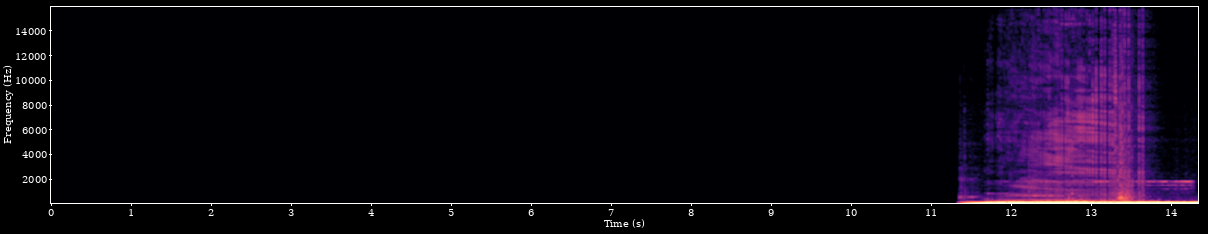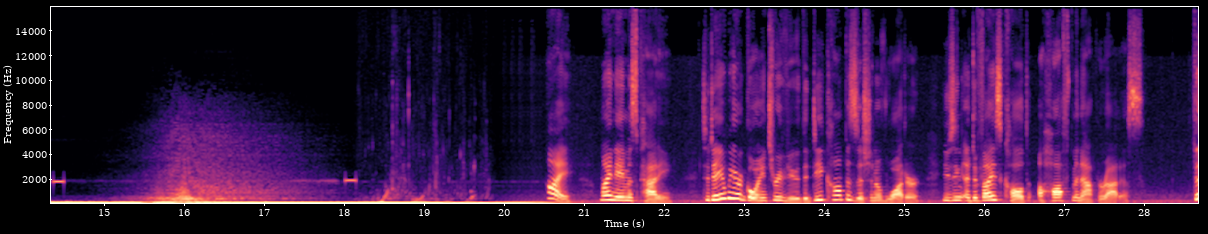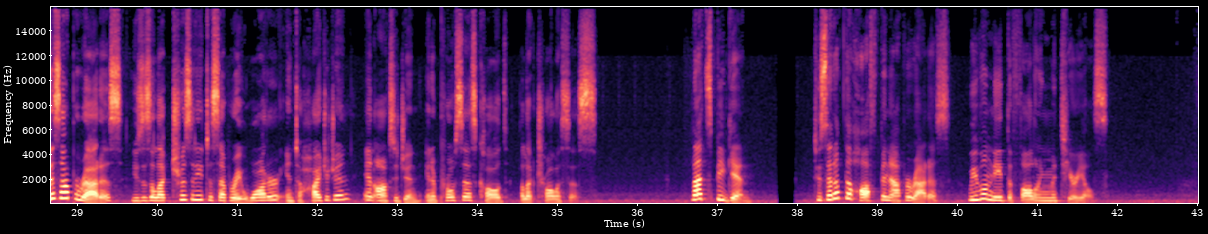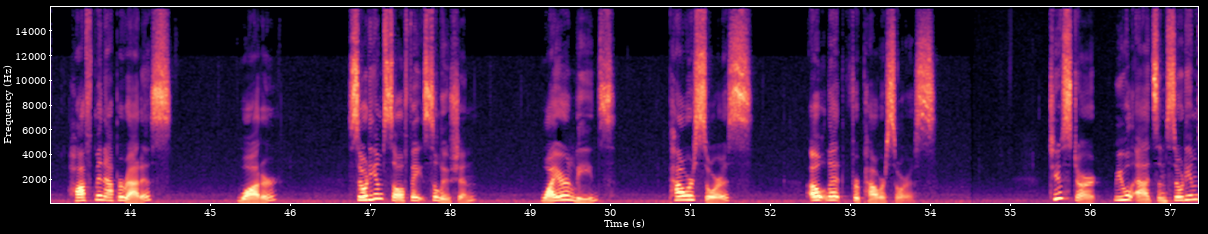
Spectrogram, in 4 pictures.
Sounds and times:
Water: 18.3s - 20.4s.

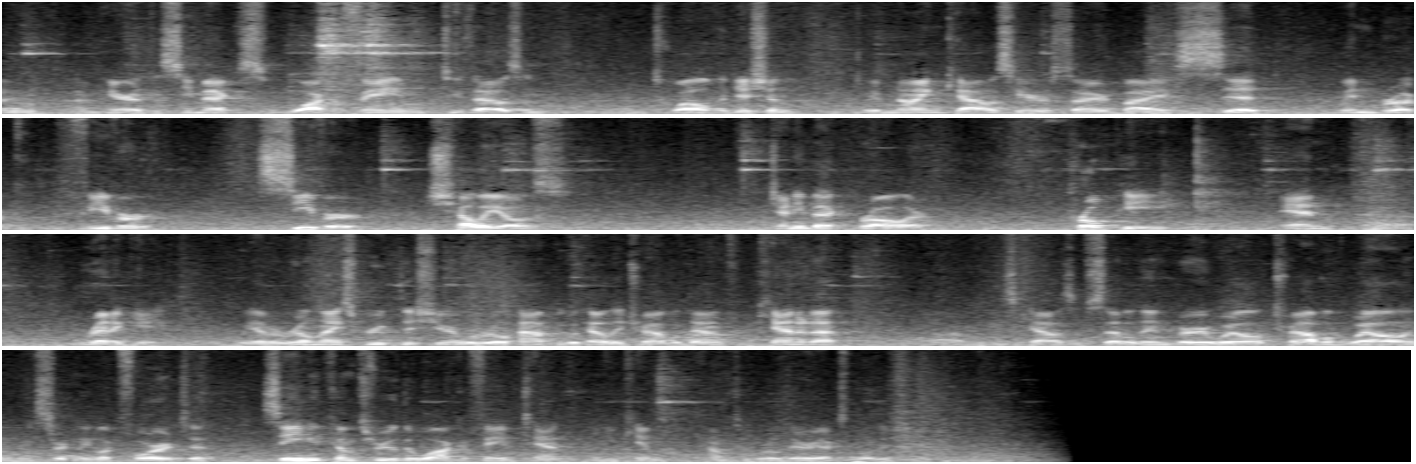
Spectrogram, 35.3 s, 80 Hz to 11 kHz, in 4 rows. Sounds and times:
Speech: 0.0s - 9.8s, 10.4s - 12.4s, 13.6s - 14.7s, 15.5s - 16.2s, 16.8s - 32.3s.

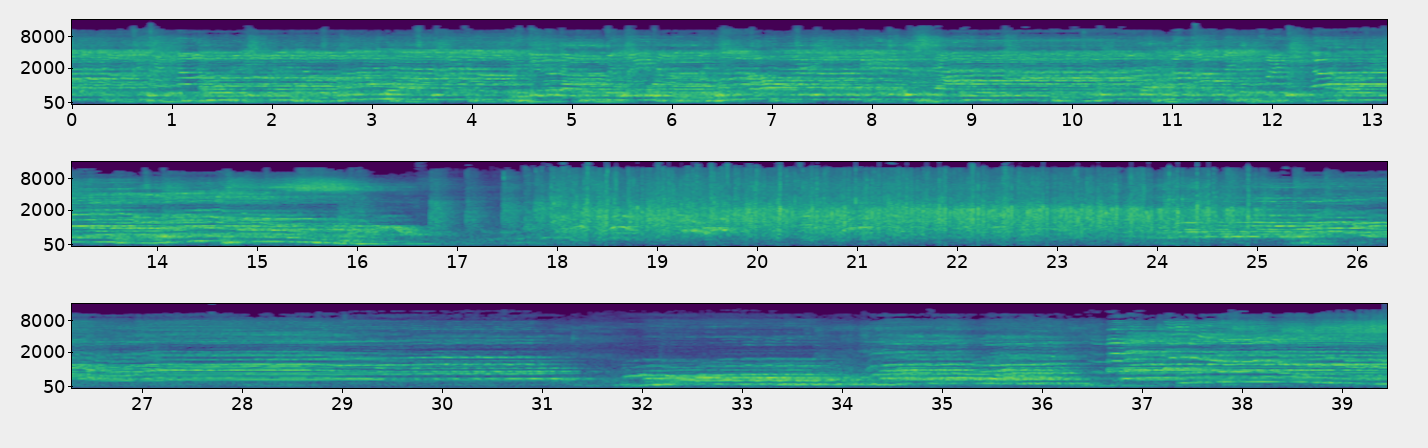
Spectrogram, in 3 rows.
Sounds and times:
A capella: 0.0s - 16.8s, 23.8s - 39.4s
Choir: 0.0s - 16.8s, 23.7s - 39.4s.

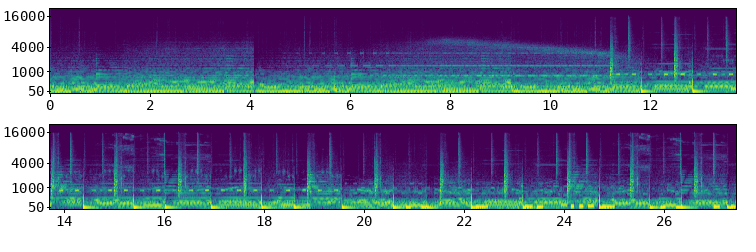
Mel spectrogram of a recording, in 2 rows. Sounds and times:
Music: 0.0s - 27.4s.

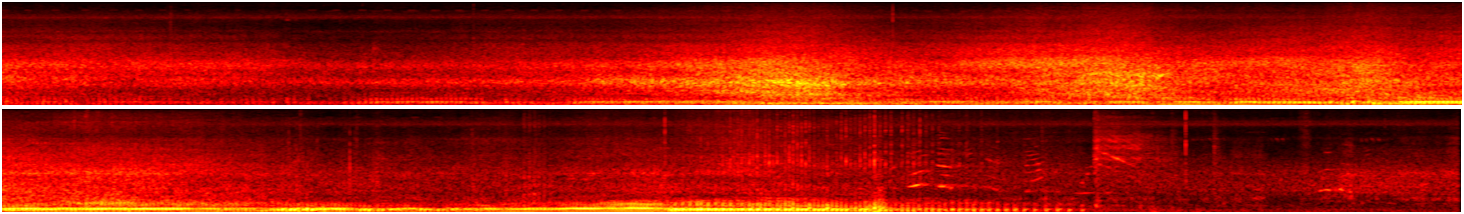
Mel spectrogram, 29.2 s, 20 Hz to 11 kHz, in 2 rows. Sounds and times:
Motor vehicle (road): 0.0s - 29.1s.

